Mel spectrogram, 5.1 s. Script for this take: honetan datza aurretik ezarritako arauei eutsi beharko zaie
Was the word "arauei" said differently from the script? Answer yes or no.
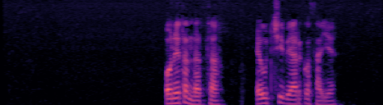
yes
